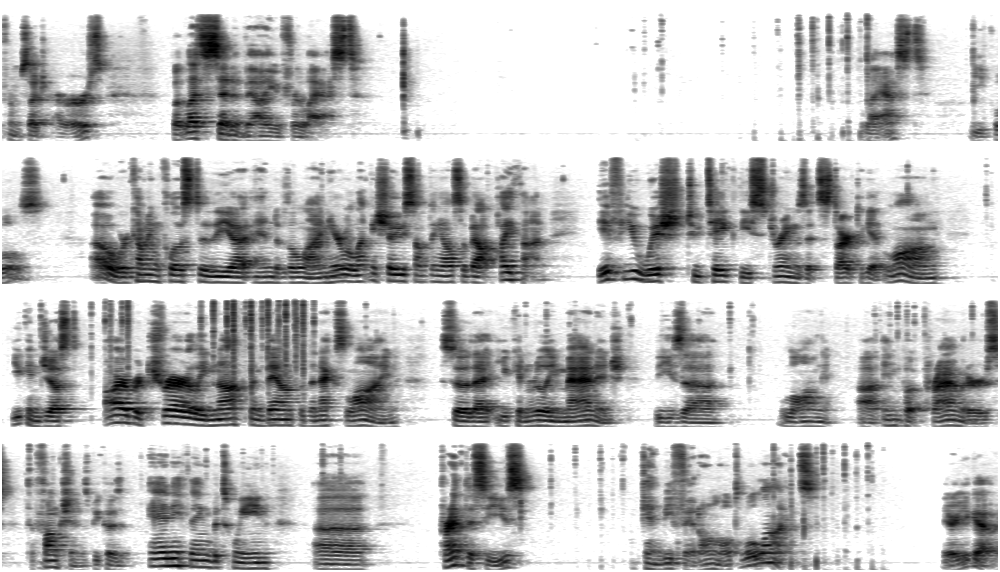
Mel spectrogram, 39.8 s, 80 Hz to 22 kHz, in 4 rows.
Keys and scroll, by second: 6.1 Right, 7.4-9.7 typing, 11.6 Left, 13.9 Right, 14.8 Left, 17.2 Left, 17.7 Right, 19.8 Return, 20.8 Tab, 23.8 Right, 25.2 Right, 25.7 Return, 26.0 Tab, 26.7 BackSpace, 27.2 Right, 28.6 Right, 30.2 Left, 31.3 Return, 31.9 Right, 35.6 shift+', 36.6 shift+Left, 37.1 Left, 37.7-39.1 typing.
